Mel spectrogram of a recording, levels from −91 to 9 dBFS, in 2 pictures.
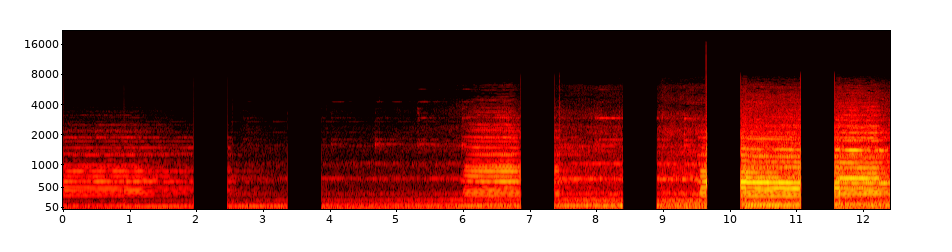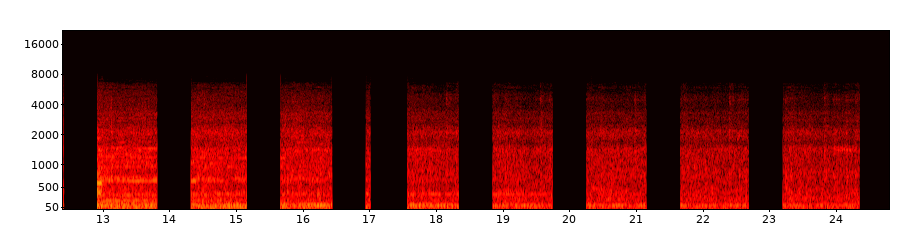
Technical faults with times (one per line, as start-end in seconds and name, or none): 0.91 damaged data in a compressed stream
9.64 damaged data in a compressed stream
